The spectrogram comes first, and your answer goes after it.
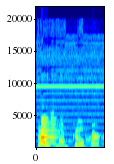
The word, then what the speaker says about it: Buisman Pilger: Bushman Pilger, or if you want to pronounce it in Dutch, it's Buisman Pilger.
